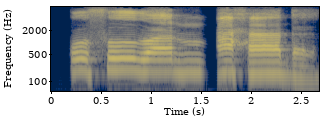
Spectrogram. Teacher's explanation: এখানে নুন সাকিন তানবিনের পরে হামজা, একদম দ্রুত তাড়াতাড়ি পড়তে হয় ইজহারের কায়দা, তাই না? গুন্না ছাড়া স্পষ্ট করিয়া তাড়াতাড়ি পড়িতে হয়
